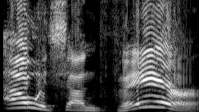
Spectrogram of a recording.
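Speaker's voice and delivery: loud, slow, mocking scream.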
